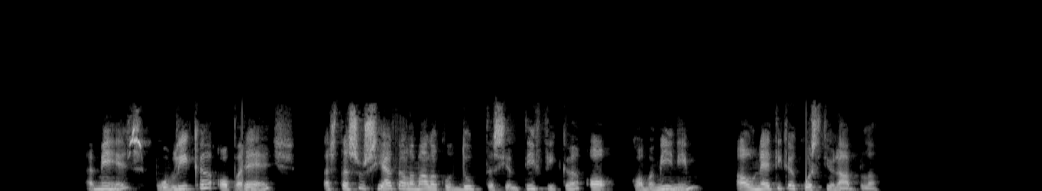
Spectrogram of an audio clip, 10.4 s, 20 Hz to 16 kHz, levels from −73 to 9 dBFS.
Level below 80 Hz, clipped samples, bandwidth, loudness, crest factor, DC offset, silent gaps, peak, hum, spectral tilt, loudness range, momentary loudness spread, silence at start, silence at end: -56 dBFS; under 0.1%; 7.8 kHz; -18 LUFS; 18 dB; under 0.1%; 2.96-3.23 s, 6.15-6.32 s, 7.04-7.35 s; -2 dBFS; none; -3.5 dB/octave; 3 LU; 11 LU; 0.85 s; 1.65 s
